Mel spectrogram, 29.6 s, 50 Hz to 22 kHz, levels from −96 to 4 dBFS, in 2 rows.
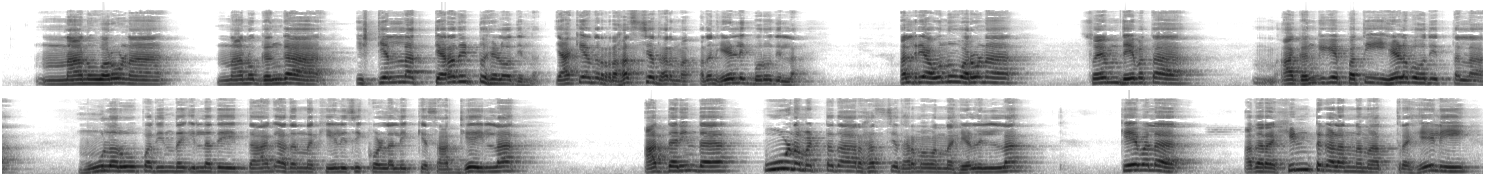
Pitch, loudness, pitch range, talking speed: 195 Hz, -15 LUFS, 175-215 Hz, 85 wpm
